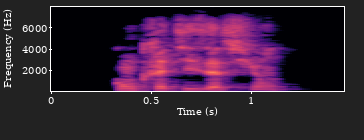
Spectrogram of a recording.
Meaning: 1. realization 2. embodiment
- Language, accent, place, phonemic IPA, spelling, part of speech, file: French, France, Lyon, /kɔ̃.kʁe.ti.za.sjɔ̃/, concrétisation, noun, LL-Q150 (fra)-concrétisation.wav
